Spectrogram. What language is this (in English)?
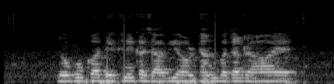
Urdu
